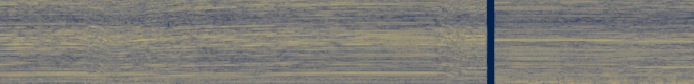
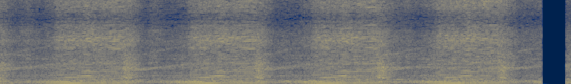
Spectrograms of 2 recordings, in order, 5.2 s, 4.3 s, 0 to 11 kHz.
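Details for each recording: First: 1930s Cinderella washer, universal AC-DC motor, 110 V 2 A, low-suds detergent plus too much dish soap: after about five minutes, high strained whine with stacked tones, then pitch sweeps down; unloaded motor overspeeding from suds lock. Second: 1930s Cinderella washer with a 110 V 2 A universal AC-DC motor, half the over-soaped water replaced with fresh: steady motor hum with a slow surge about once a second, less high-end noise than during suds lock, running normally.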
